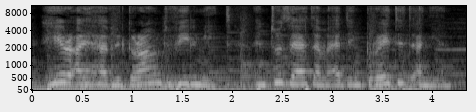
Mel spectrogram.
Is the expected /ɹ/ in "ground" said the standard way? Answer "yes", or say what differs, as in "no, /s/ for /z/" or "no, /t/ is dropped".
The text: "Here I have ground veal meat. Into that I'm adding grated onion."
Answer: yes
